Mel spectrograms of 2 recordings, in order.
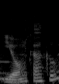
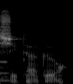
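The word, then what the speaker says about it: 四角: Not yonkaku? Is it shikaku? Freaking is shikaku. I hate that. I hate that there's 2 different pronunciations.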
